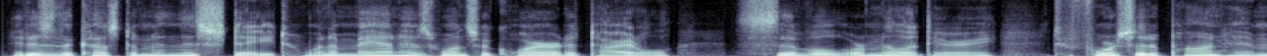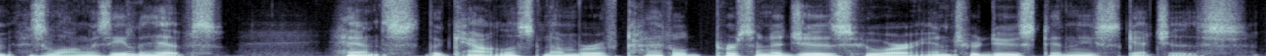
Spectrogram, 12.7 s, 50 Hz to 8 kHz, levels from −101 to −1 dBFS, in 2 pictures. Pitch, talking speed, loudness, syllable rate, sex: 120 Hz, 195 wpm, -18 LUFS, 5.8 syllables/s, male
